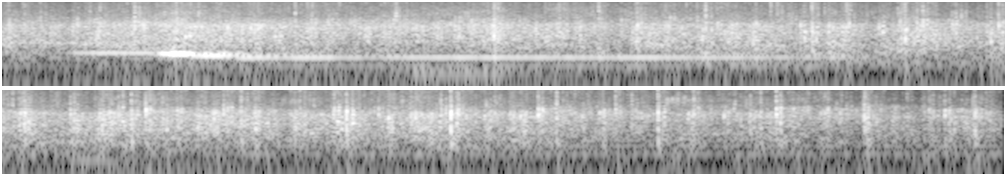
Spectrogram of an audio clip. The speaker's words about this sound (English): Hallelujah. Give him a big hand clap.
